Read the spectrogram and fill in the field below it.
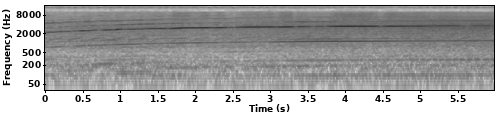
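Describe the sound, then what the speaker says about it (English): A de Havilland DHC-6-100 Twin Otter's left turbine engine spools up during start, a steady rising whine with climbing tonal pitch over a broad roar, loud and continuous with no talk. "And we'll give it the left engine now."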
